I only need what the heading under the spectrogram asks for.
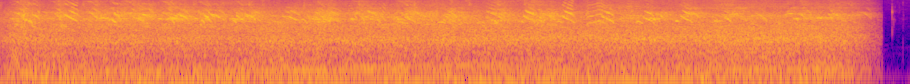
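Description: A dense chorus of harsh, chattering calls from invasive exotic birds flying over the tops of the tallest trees around María Luisa park, many birds squawking at once over a steady low rumble of traffic, continuous and fairly loud until it cuts off.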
